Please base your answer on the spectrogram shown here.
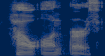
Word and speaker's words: Haworth: Looks like Haworth, but it's pronounced like how on earth.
